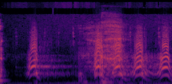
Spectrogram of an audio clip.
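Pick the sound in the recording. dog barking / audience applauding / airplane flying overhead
dog barking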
